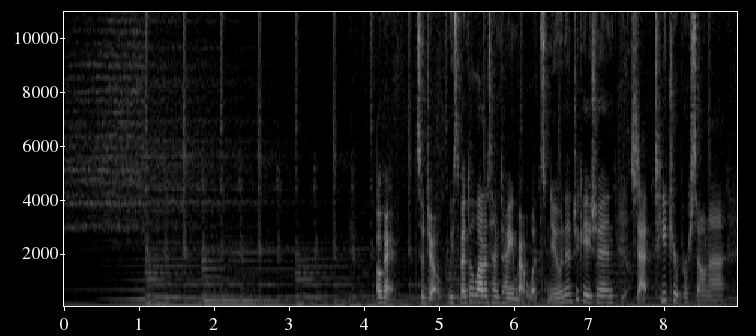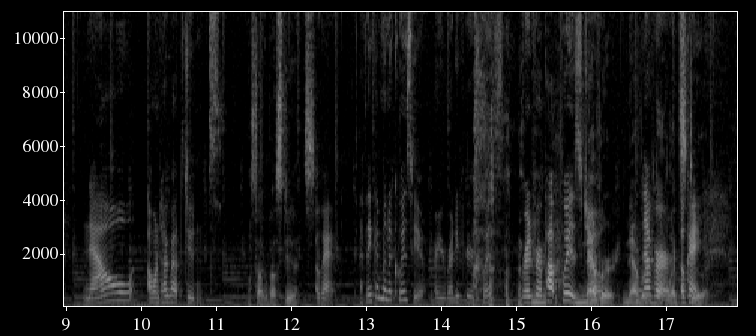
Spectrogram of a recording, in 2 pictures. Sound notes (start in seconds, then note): 0.1 energetic upbeat music; 14.4 laughs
